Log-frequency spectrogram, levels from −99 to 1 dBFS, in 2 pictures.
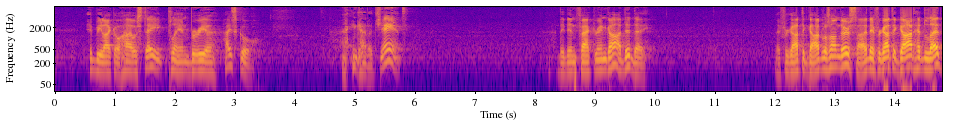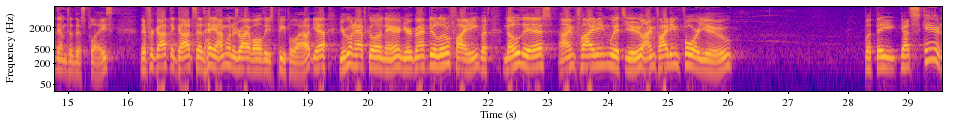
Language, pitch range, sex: English, 130-175 Hz, male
